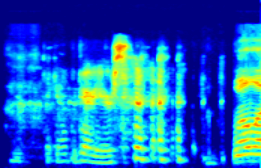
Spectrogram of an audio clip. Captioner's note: laughs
